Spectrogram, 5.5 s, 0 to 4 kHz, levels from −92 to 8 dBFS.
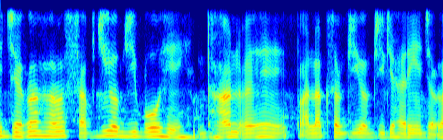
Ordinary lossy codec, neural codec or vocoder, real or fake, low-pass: none; codec, 16 kHz, 4 kbps, X-Codec, HuBERT features, trained on balanced general audio; fake; 3.6 kHz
